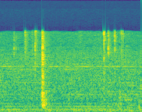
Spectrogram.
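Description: Faint steady low hum with a single short click about two-thirds of a second in and a few faint ticks near the end.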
